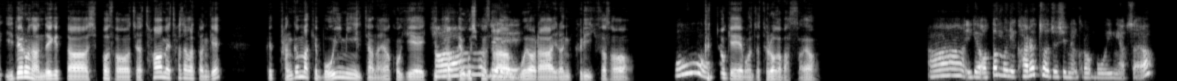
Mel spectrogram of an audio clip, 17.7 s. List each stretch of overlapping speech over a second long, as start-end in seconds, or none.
6.5-7.9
